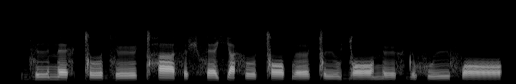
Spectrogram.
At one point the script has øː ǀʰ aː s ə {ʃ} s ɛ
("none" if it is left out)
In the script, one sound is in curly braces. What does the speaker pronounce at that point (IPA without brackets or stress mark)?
ʃ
